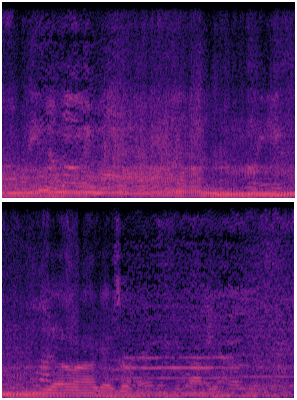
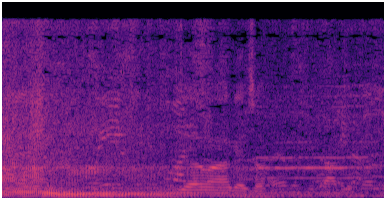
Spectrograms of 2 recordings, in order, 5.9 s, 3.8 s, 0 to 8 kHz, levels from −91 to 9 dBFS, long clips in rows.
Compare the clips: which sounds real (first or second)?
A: second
